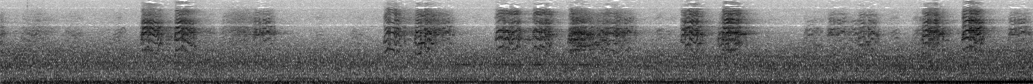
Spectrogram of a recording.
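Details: Wild conures, bright green parrots visiting in Pasadena, Southern California, giving loud calls: harsh, raspy squawks in short bursts of two or three, repeated irregularly over several seconds above a steady low hum.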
